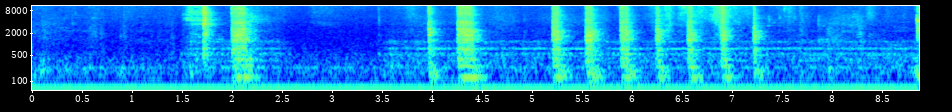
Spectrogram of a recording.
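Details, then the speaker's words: Amiga with boot drive selector switch set to internal drive, booting Workbench: quiet room, then bursts of short buzzy head-stepping chatter and clicks as the internal floppy drive seeks and loads; normal operation. "you can clearly hear it booting from the internal floppy."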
